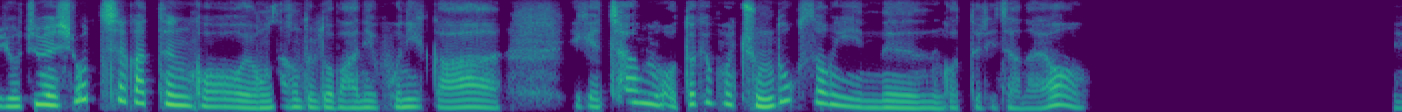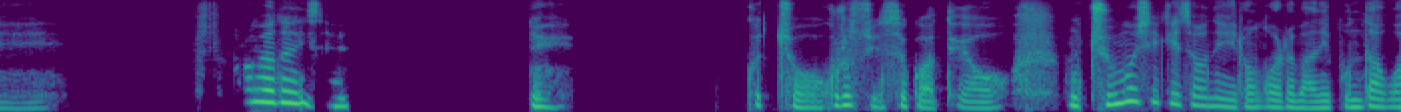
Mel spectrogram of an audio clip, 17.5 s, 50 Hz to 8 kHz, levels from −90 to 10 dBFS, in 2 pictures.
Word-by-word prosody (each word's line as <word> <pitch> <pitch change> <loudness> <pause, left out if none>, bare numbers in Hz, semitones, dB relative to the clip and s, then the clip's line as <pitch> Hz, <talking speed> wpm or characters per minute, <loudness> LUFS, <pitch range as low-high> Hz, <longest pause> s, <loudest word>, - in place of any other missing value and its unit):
요즘에 210 +5 +6
쇼츠 365 - +4
같은 285 -6 +5
거 200 -4 0
영상들도 185 +2 -1
많이 175 0 -2
보니까 185 -1 -1 0.4
이게 215 -3 -5
참 300 -5 +2
어떻게 270 +3 -1
보면 275 -3 -2
중독성이 245 - +3
있는 170 -2 -1
것들이잖아요. 175 +4 -5 1.9
네. 160 +1 -18 1.2
그러면은 315 -2 +4
이제 270 -8 -2 1.3
네. 200 -2 -4 1.1
그쵸. 175 -4 -5
그럴 240 +1 +2
수 240 - -7
있을 195 +4 -4
것 175 - -4
같아요. 165 0 -7 0.3
그럼 230 -4 -1
주무시기 305 +1 +1
전에 225 -4 -4
이런 185 0 -5
거를 185 -1 -3
많이 175 0 -3
본다고 195 +2 -3
195 Hz, 250 characters per minute, -24 LUFS, 175-255 Hz, 1.9 s, 요즘에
